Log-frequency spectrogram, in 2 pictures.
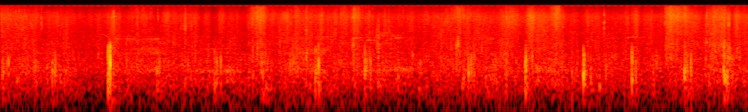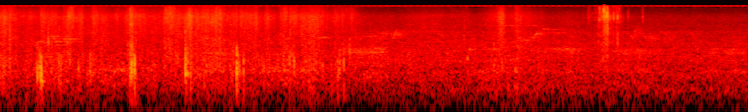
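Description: A hiker's footsteps through tall grass, with irregular rustling and clicks as the boots and legs brush the grass. The steps die away about three-quarters of the way through, leaving only faint rustles.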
